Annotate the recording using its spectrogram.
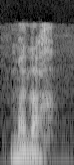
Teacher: In nominative, vocative, accusative, we have no ending added, and through external sandhi, the S at the end of manas changes into visarga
